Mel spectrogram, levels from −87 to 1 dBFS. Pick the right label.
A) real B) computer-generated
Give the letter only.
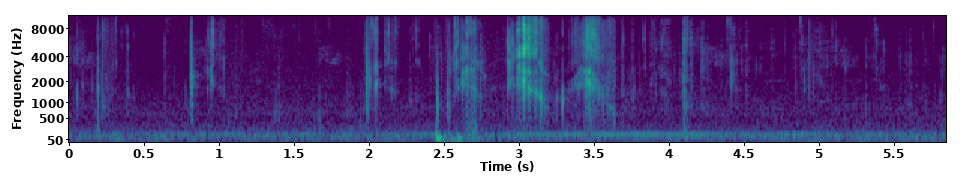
A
